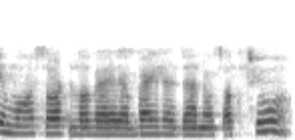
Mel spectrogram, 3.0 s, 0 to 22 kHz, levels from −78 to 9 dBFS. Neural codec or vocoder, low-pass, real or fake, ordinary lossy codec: codec, 44.1 kHz, 2.6 kbps, SNAC; 5.4 kHz; fake; none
